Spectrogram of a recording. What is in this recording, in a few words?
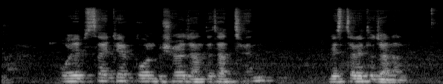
voice message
